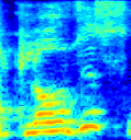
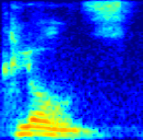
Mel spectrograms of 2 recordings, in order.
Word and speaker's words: clothes: Close is pronounced the same. The ES at the end of the word is not pronounced. So we don't say put on my clothes, we say put on my clothes.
